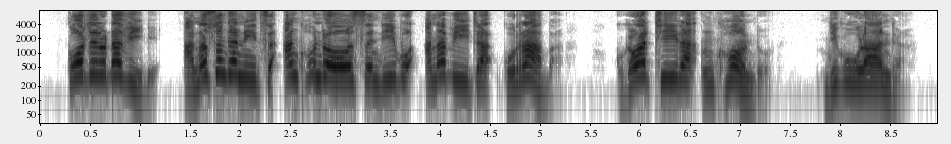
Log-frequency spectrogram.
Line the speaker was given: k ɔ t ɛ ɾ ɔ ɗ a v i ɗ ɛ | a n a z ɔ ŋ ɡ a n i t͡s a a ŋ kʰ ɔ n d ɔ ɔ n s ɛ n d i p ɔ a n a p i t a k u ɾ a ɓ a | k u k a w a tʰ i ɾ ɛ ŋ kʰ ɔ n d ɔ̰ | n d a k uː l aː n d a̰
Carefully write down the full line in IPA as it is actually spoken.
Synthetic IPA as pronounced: k ɔ t ɛ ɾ ɔ ɗ a v i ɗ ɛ | a n a s ɔ ŋ ɡ a n i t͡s a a ŋ kʰ ɔ n d ɔ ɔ n s ɛ n d i p ɔ a n a p i t a k u ɾ a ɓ a | k u k a w a tʰ i ɾ a ŋ kʰ ɔ n d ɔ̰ | n d i k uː l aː n d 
